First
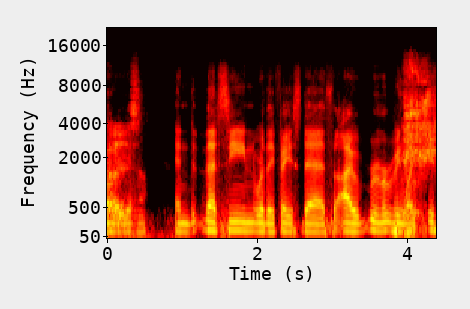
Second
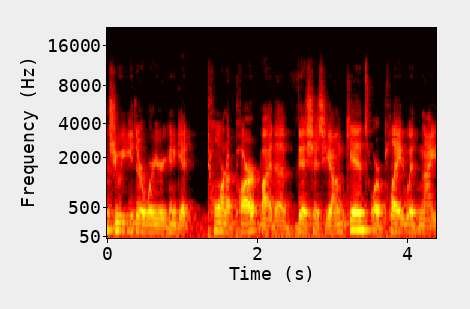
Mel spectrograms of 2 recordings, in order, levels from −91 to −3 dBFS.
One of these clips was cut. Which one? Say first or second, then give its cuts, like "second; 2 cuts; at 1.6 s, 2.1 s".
first; 1 cut; at 0.9 s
